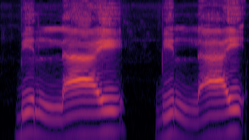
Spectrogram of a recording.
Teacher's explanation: Huruf ha dia punya karakter ya, yaitu rokhwah, maka mengalir, dan hati-hati dalam ha ini suka menghilang bunyinya. Billahi, billahi, maka perjelas bunyi ha-nya.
